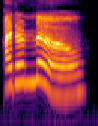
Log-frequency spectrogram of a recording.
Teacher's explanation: The T sound vanishes, the vowel shortens. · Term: elision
